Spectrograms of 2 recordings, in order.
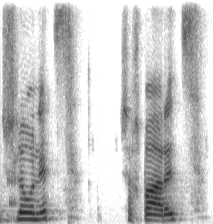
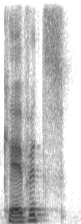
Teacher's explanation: all the ka sound pronounced as ta sound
